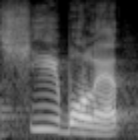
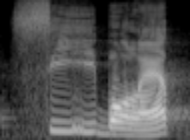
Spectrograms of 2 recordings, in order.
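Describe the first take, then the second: First: The word begins with a sh sound. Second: The word begins with a plain s sound. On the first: The speaker belongs to the group that can say it. The speaker calls it right. "Kalau mereka tidak bisa mengucapkan Shibolet" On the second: The speaker is revealed as an outsider. The speaker calls it wrong. "tapi mengucapkannya Sibolet, maka ketahuan dia pasti orang Efraim. Karena orang Efraim susah ngomong Shi"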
